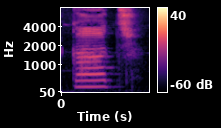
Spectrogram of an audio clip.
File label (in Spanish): pecho, Mixe, Mujer; Cuerpo; INALI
